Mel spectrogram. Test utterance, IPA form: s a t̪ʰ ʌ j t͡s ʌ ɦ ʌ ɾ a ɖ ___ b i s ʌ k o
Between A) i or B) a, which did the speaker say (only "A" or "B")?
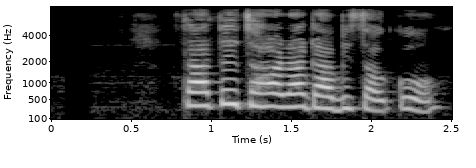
B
